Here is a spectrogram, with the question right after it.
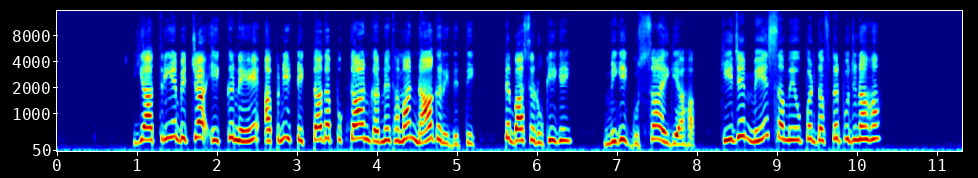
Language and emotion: Dogri, angry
